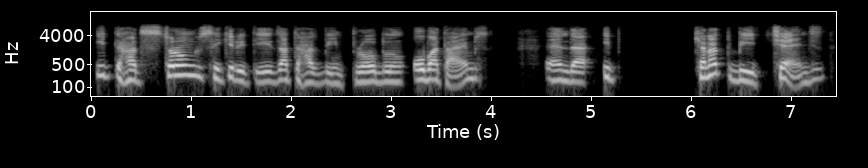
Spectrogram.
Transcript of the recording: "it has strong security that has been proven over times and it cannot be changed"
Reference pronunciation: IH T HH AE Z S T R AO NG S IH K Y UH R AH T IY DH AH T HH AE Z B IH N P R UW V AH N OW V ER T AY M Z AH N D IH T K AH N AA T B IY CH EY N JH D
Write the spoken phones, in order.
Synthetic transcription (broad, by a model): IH T HH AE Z S T R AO NG S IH K Y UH R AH T IY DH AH T HH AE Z B IH N P R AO B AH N OW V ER T AY M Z AH N D IH T K AH N AA T B IY CH EY N JH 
